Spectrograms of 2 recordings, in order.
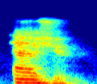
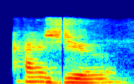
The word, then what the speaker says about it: azure: good very good now the word Azure you have to on the first syllable Azure Azure Azure very good well it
